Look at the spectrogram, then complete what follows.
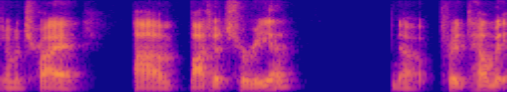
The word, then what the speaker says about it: Bhattacharyya: Bhattacharya. No, tell me how shall I pronounce your name correctly? Very close. I'm Bhattacharya.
